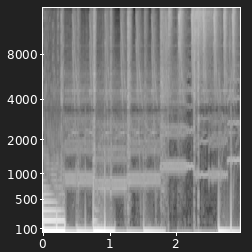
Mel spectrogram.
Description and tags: FLoWerS Viral Denial Loop 007
A few very awkward loops made with a VST called Thingumajig. Not sure if it's on kvr or not, I got it from a different site, I forgot what though, if you find it please link to it!
loop, noise, strange, weird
